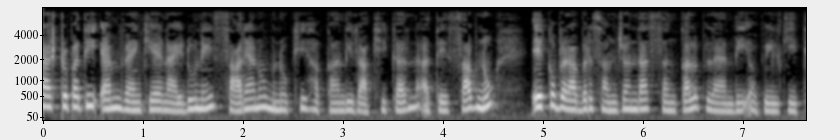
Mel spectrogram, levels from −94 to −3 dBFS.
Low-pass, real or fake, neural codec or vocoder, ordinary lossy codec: 7.2 kHz; real; none; none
